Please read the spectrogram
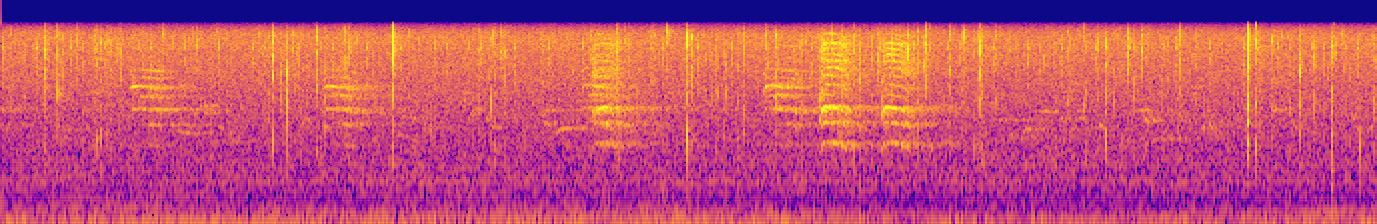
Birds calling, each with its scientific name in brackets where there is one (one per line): Blue Jay (Cyanocitta cristata)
